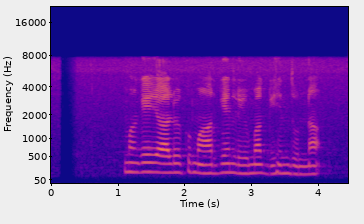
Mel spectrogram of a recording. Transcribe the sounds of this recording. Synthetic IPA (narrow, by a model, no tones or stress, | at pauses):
maɡeːjaːlukumaːrɡenliumɐk̚ɡiɦind̪unːaː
